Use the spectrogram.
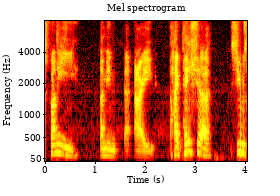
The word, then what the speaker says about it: Hypatia: You can pronounce names better than I can. No, you got it right, Hypatia.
